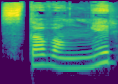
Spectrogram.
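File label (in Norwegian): "Stavanger", Norwegian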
